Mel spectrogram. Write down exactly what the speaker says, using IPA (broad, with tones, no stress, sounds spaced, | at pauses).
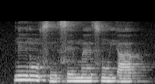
ɾ ĩ˦ ɾ ũ˦˨ s ĩ˨ s e˧ m ɛ̃˧ s ũ˧ j a˧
